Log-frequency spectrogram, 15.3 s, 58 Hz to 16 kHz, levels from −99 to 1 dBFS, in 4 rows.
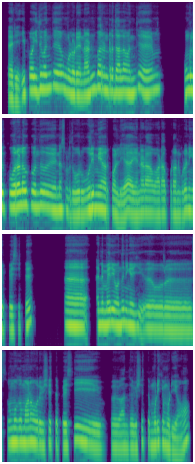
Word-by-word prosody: சரி. 130 -3 0
இப்போ 165 +4 -2
இது 190 +3 +1
வந்து 220 +3 -1 0.2
உங்களுடைய 160 -6 +2
நண்பர்ன்றதால 185 -1 +1
வந்து, 180 +7 -1 0.9
உங்களுக்கு 190 0 +2
ஓரளவுக்கு 200 +2 +6
வந்து 190 +1 +2 0.3
என்ன 160 0 +1
சொல்றது 135 -5 -5
ஒரு 135 0 +1
உரிமையா 175 0 +4
இருக்கும் 145 -2 -4
இல்லையா? 120 +4 -1 0.2
என்னடா, 140 +2 -2
வாடா, 130 +1 -3
போடான்னு 130 -1 -6
கூட 145 - -1
நீங்க 145 -2 -2
பேசிட்டு, 140 +4 -4 0.8
அ, - - +3 0.6
இந்த 170 0 +2
மேரி 180 +1 +4
வந்து 175 +3 +1
நீங்க 165 -2 +2 0.6
ஒரு 135 0 -1 0.6
சுமூகமான 160 +1 +1
ஒரு 145 - 0
விஷயத்த 145 +1 -7
பேசி, 135 +7 -2 0.7
அ, - - -5 0.2
அந்த 125 0 -8
விஷயத்த 145 +3 -9
முடிக்க 145 +1 -2
முடியும். 110 +2 -5
155 Hz, 145 wpm, -22 LUFS, 135-180 Hz, 0.9 s, ஓரளவுக்கு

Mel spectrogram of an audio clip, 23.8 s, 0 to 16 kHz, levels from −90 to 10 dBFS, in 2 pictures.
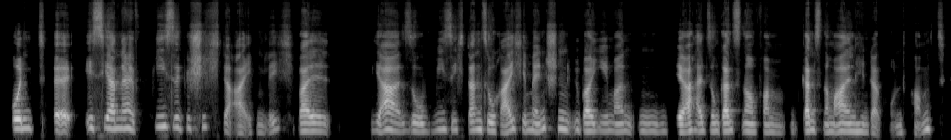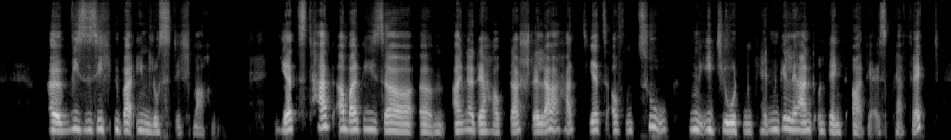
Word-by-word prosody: Und, 220 0 +6 0.2
äh, - - +5 0.2
ist 235 -1 -3
ja 225 -3 +5
'ne 220 -3 -1 0.2
fiese 255 -2 -4
Geschichte 235 +3 -6
eigentlich, 180 +9 -8
weil, 170 -1 +2 0.5
ja, 180 +1 +4
so 165 -1 -6
wie 200 +3 -9
sich 195 0 -12
dann 190 +3 -1
so 185 -3 -1
reiche 175 +4 -1
Menschen 215 +5 -4
über 190 -3 +1
jemanden, 165 -1 -9
der 160 +1 +5
halt 170 0 -3
so 170 +1 -6
ganz 175 +1 +3
nor 165 -1 -3
vom 150 -3 -9 0.2
ganz 175 +1 +2
normalen 165 +2 0
Hintergrund 150 -2 -9
kommt 210 - -8 0.7
äh, 185 -2 +10
wie 210 +1 0
sie 195 0 -4
sich 210 +1 -3
über 185 -3 +2
ihn 190 -2 -4
lustig 155 -5 -7
machen. - - -15 0.7
Jetzt 195 +4 +3
hat 240 +2 +9
aber 205 -2 +6
dieser 180 -6 +2
ähm, 150 -2 -3
einer 180 +3 0
der 165 -1 +1
Hauptdarsteller 160 +4 0
hat - - -5 0.2
jetzt 190 0 -1
aufm 175 +1 -8
Zug 225 -7 -5 0.2
'n 205 0 +1
Idioten 175 -3 +1
kennengelernt 195 +2 0
und 175 -1 -10
denkt: 155 -2 -3
„Ah, - - -3
der - - -18
ist - - -12
perfekt,“ - - -4
180 Hz, 145 wpm, -26 LUFS, 165-205 Hz, 0.7 s, äh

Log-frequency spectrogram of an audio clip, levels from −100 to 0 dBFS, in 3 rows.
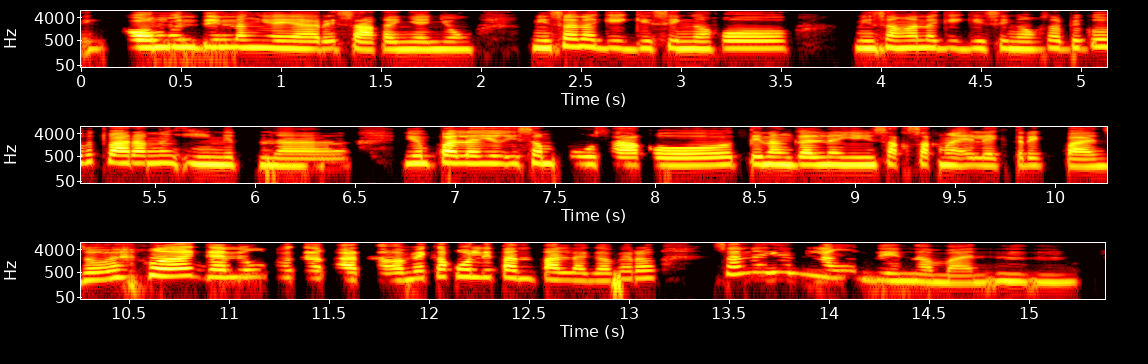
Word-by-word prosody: Ek 220 - -15
common 260 +1 +5
din 265 0 -1
nangyayari 235 -3 0
sa 220 -1 +3
akin 215 +1 -3
'yan, 215 0 -3
'yung 215 0 -7 0.3
minsan 250 +3 0
nagigising 235 -1 -5
ako 235 +1 -1 0.3
minsan 240 +1 -2
nga 250 - +1
nagigising 235 -1 -7
ako 220 -1 -5
sabi 245 0 -7
ko, 275 +2 -6
"Ba't 290 - -10
parang 270 -2 +5
ang 270 - -8
init 235 -3 -3
na?" 205 -2 -2 0.5
'yun 260 0 -2
pala 265 -1 +7
'yung 260 -1 -1
isang 255 0 -3
pusa 240 -2 +2
ko, 220 +1 +1
tinanggal 235 -1 +1
na 235 - -1
'yung 225 0 -2
saksak 235 +1 -2
na 220 - 0
electric 215 0 -5
fan. 195 0 +1
So, 245 +2 -2
'yong 300 - -3
mga 360 -1 +10
ganong 315 0 +3
pagkakataon 260 -6 0
may 280 - +2
kakulitan 320 -3 +2
talaga, 235 -3 0
pero 285 +5 -5 0.3
sanayan 475 +2 -4
lang 315 -2 0
din 230 -2 -5
naman, 190 -3 -6
mm 205 -2 -11
240 Hz, 190 wpm, -23 LUFS, 225-265 Hz, 0.5 s, mga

